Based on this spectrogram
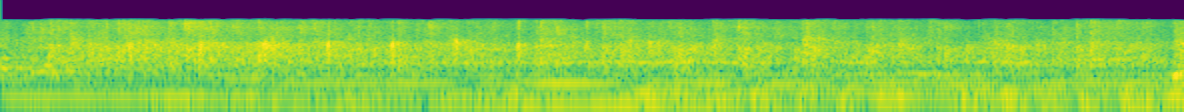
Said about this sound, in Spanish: Amén. Amén. otro aplauso al Señor, por favor.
